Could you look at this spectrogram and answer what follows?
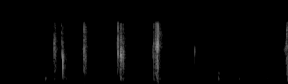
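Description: Oracle cards being shuffled close by, in a handful of quick, crisp riffling bursts with short pauses between them, and no one talking.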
